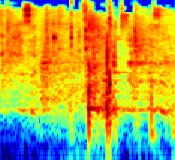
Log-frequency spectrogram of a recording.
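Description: A few sharp knocks and clicks about a second in, over a low steady hum, while the camera is carried through a hallway past doors.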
